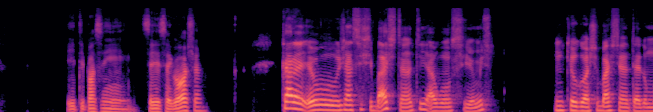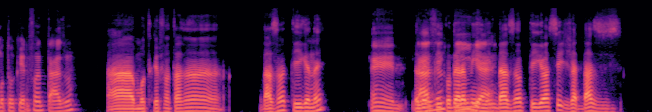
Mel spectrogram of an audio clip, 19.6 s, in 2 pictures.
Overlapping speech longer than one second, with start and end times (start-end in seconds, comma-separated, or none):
16.0-17.2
